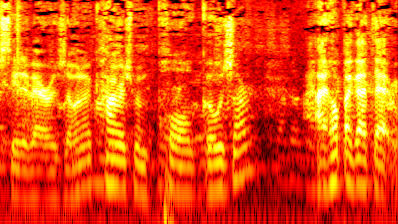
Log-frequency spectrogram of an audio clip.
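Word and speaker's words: Gosar: Just think about Ghostbusters.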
